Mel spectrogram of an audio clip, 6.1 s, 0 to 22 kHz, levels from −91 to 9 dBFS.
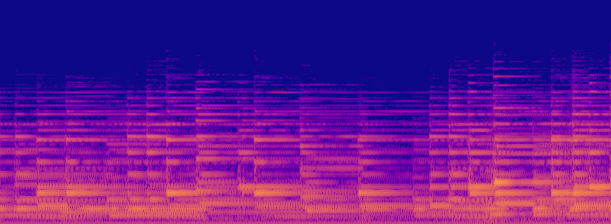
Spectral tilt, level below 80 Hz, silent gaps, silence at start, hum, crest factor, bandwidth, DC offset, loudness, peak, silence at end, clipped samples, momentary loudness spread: -8 dB/octave; -54 dBFS; none; 0 s; none; 18 dB; 6.6 kHz; 0.5%; -27 LUFS; -10 dBFS; 0 s; under 0.1%; 10 LU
